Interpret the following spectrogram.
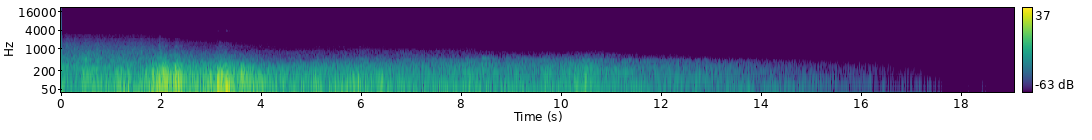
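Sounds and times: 
thunder in an open field: 0.0s - 6.8s.

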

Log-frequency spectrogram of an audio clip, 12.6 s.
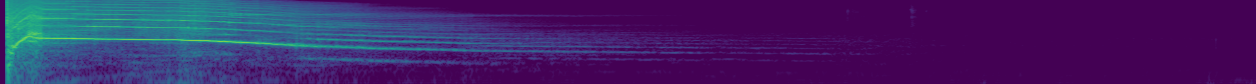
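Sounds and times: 
siren: 0.0s - 7.8s.

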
